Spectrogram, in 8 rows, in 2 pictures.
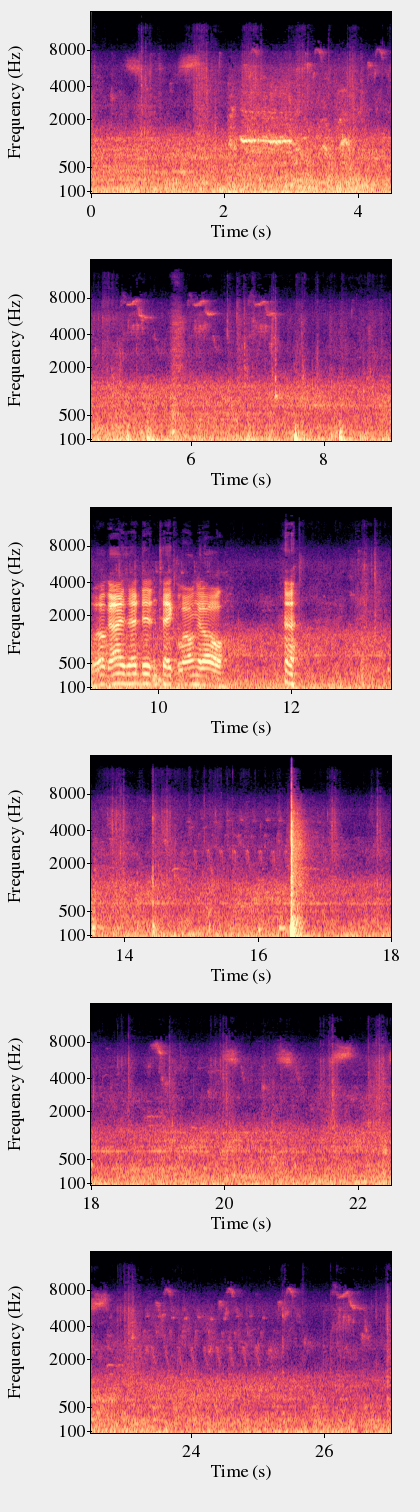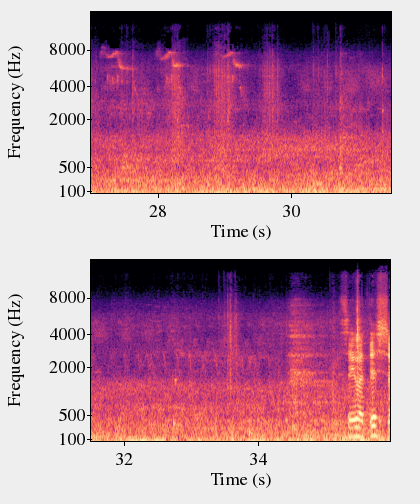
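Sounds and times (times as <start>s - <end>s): low steady rumble: 0.0s - 35.9s
sharp knock: 16.5s - 17.0s.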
